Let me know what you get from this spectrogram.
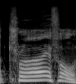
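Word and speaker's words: trifle: Слово трайфл в переводе с английского означает пустяк, мелочь. А пишется как трифле.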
